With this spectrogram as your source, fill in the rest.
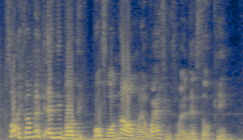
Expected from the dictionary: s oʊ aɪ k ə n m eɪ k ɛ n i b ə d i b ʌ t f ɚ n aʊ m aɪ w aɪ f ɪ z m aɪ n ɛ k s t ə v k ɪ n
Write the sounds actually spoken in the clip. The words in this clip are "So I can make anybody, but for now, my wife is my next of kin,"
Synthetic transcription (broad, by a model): s oʊ aɪ k ə n m eɪ k ɛ n i b ə d i b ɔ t f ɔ n aʊ m aɪ w aɪ f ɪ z m aɪ n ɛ s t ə k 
